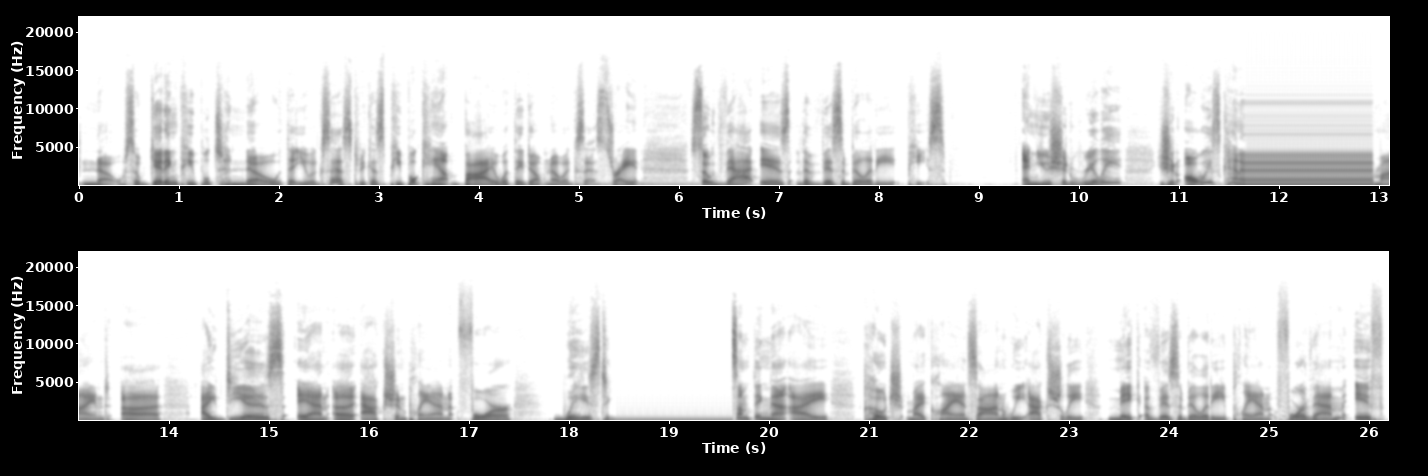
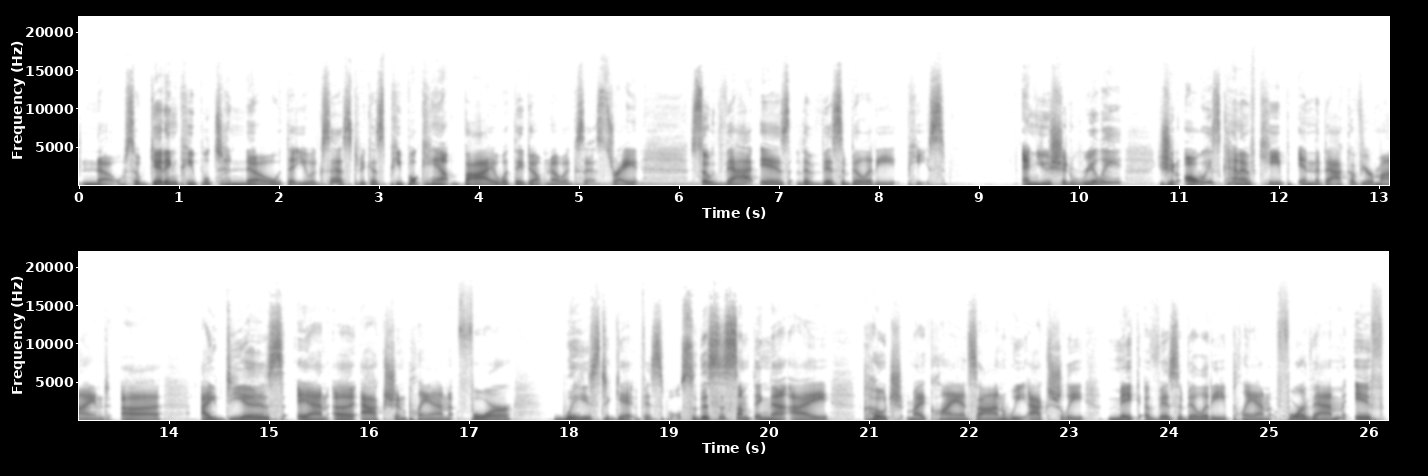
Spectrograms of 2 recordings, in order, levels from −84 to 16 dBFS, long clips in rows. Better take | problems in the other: second | audio freezing; at 12 s for 1.5 s and at 18 s for 1 s

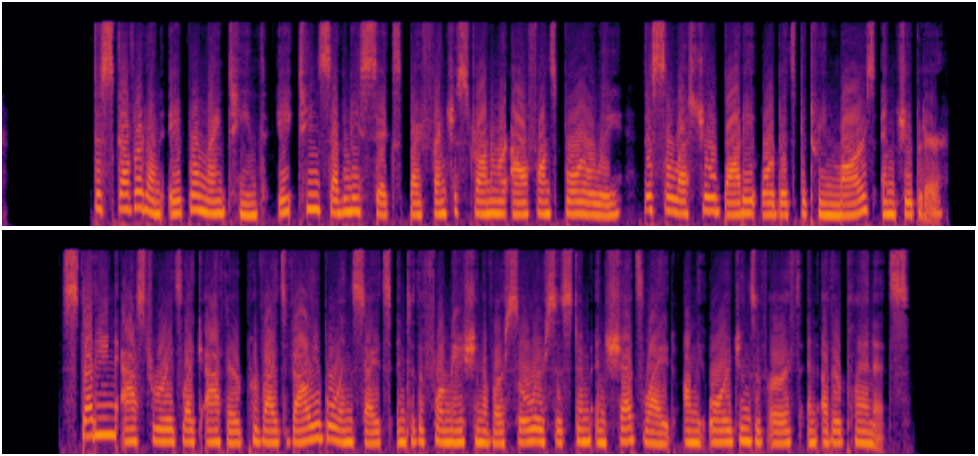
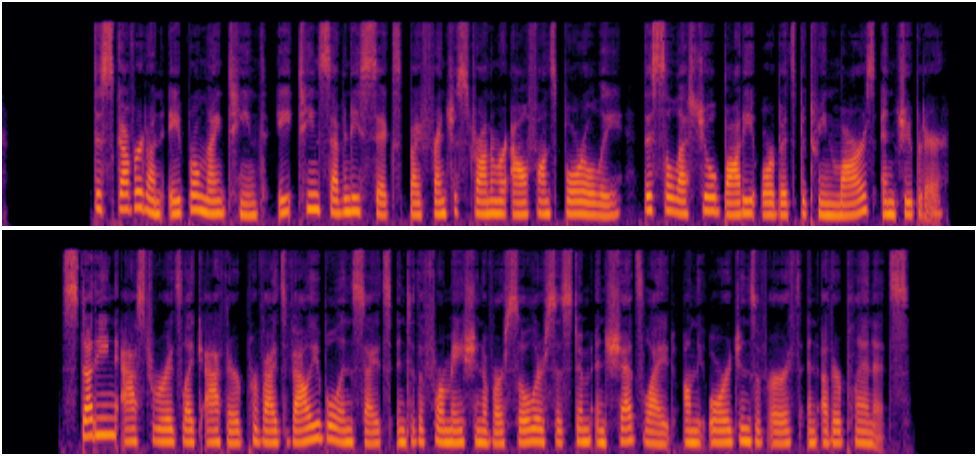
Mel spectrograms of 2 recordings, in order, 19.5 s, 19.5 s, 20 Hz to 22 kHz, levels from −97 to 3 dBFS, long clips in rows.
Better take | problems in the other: second | distortion; heavy; 19% of the sound clipped

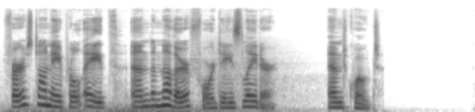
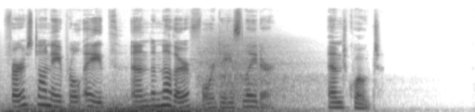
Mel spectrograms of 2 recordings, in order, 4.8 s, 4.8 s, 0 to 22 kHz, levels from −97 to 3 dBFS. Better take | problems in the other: first | rain or running water; loud; until 2 s; 5 dB below the speech; faint in the first

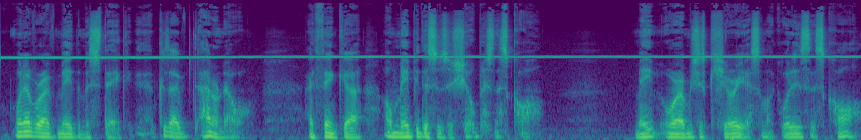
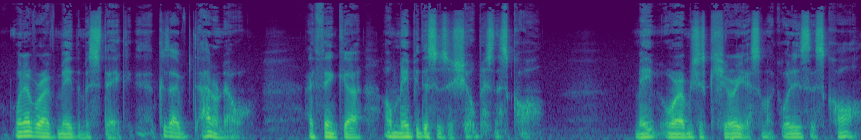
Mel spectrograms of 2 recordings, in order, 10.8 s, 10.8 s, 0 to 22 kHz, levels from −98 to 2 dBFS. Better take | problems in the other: second | high-pitched whine; loud; throughout; 4 kHz, 10 dB below the speech

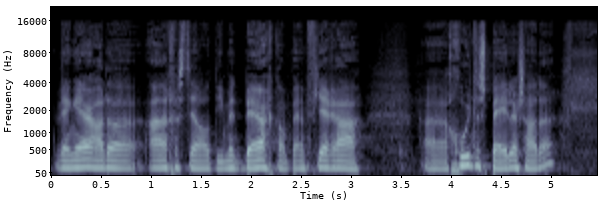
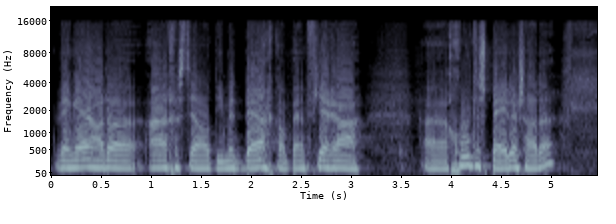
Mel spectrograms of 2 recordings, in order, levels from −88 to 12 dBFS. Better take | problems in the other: first | distortion; heavy; 18% of the sound clipped

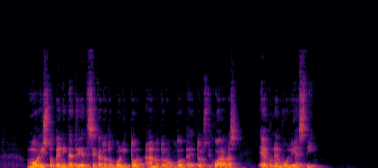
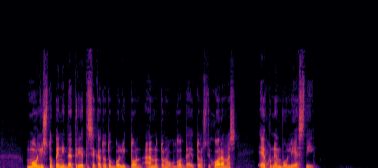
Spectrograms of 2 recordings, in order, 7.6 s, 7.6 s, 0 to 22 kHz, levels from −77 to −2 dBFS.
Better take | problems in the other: second | room echo; slight; dies away in 0.4 s // off-mic speech; far

